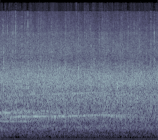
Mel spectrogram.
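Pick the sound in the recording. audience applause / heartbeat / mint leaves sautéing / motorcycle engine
audience applause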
